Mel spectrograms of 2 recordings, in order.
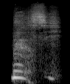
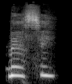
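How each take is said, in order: First: High but no longer shouted; heartfelt thanks. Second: High, loud grateful cry; shouted thanks. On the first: Belle's last thanks to both helpers, heartfelt. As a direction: let the thanks fall away tenderly. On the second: Belle thanks her helpers as she flees, shouting. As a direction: call your thanks out at full voice. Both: Acted.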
